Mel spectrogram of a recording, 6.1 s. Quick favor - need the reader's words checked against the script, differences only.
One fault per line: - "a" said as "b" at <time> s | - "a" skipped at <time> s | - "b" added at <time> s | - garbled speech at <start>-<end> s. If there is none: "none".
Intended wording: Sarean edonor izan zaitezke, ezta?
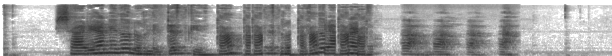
- "izan" skipped at 1.5 s
- garbled speech at 2.4-3.7 s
